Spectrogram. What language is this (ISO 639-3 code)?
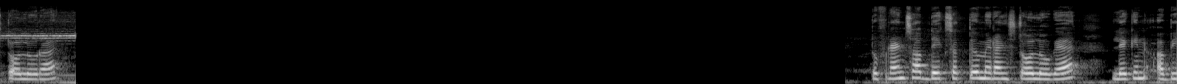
hin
